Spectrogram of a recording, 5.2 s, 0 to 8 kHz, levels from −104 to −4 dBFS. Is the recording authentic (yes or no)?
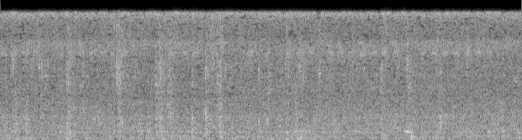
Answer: yes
